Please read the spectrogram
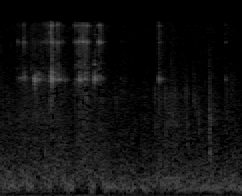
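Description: A few light, high-pitched clicks and jingles during the first second, from a plastic pacifier being handled and fitted into a reborn doll's mouth.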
